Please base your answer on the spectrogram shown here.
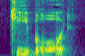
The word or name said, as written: keyboard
